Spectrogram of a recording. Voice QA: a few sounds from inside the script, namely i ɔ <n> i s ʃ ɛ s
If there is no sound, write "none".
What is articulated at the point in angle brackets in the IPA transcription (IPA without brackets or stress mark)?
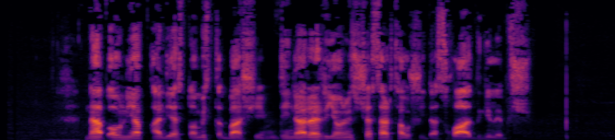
n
